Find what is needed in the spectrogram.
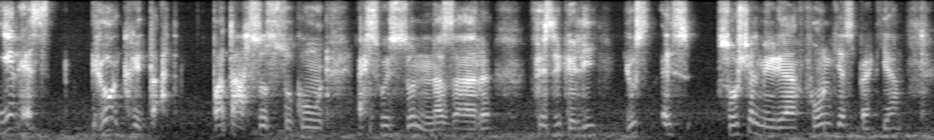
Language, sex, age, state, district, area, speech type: Kashmiri, male, 45-60, Jammu and Kashmir, Budgam, urban, spontaneous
